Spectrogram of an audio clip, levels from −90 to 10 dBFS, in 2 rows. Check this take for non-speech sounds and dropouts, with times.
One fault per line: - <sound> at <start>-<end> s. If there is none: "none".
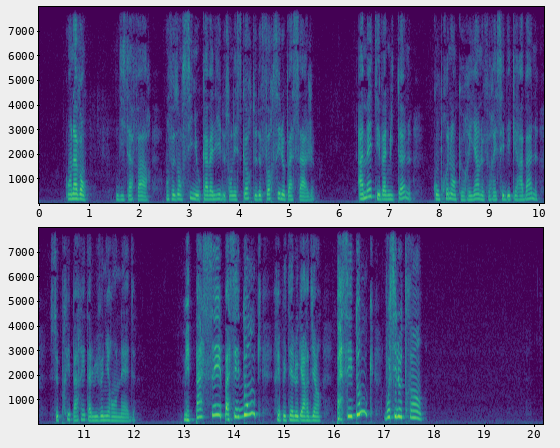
none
